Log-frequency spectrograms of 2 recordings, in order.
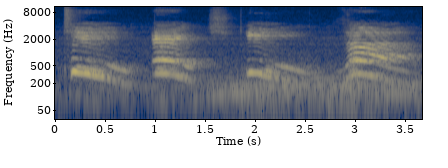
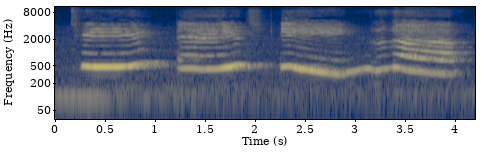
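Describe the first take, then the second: First: It is growled like a scary monster. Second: It is whimpered like a sad baby.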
